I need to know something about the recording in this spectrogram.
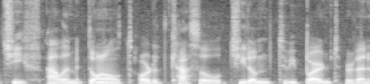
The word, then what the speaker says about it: Tioram: It's spelled Castle Tioram, but it's pronounced Castle Tioram.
